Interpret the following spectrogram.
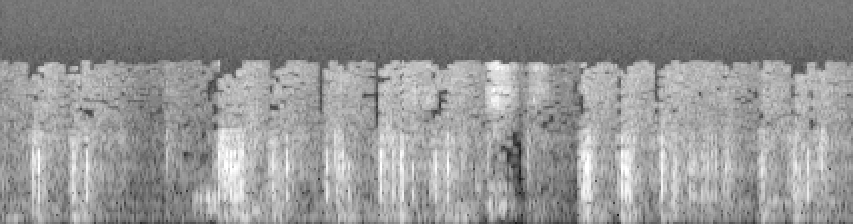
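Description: Near silence with faint, irregular clicking and tapping from a computer mouse as words on a slide are highlighted.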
